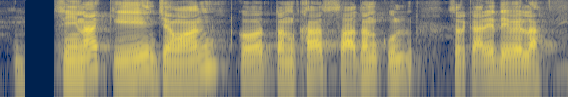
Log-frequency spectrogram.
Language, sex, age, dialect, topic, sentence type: Bhojpuri, male, 25-30, Western, banking, statement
